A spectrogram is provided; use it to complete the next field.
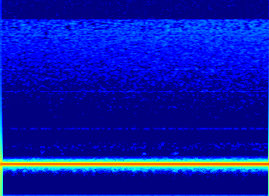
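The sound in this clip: A pure sine tone played through speakers, one steady, unwavering mid-pitched hum held for about three seconds with nothing else heard.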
